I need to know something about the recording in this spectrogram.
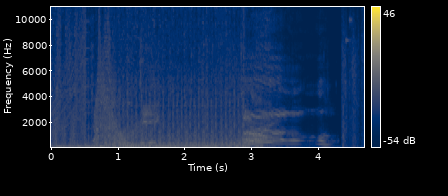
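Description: Loud video game music plays.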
